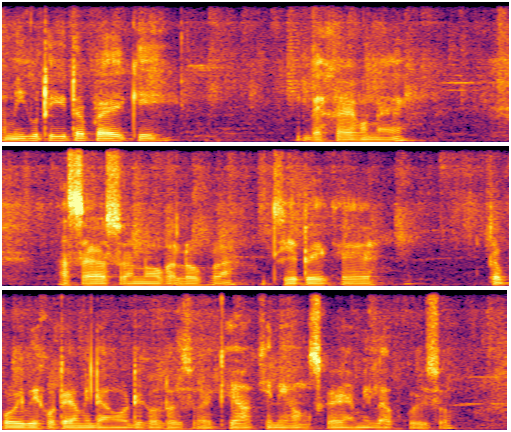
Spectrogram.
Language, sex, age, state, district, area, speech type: Assamese, male, 30-45, Assam, Kamrup Metropolitan, urban, spontaneous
